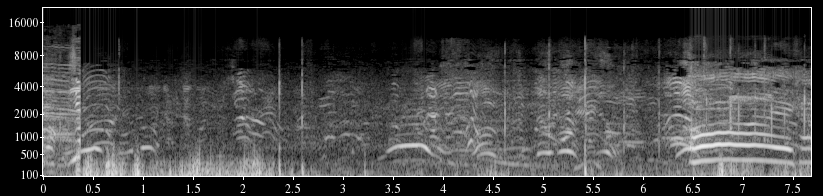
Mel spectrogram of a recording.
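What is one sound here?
Young players shout excitedly across an open field.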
